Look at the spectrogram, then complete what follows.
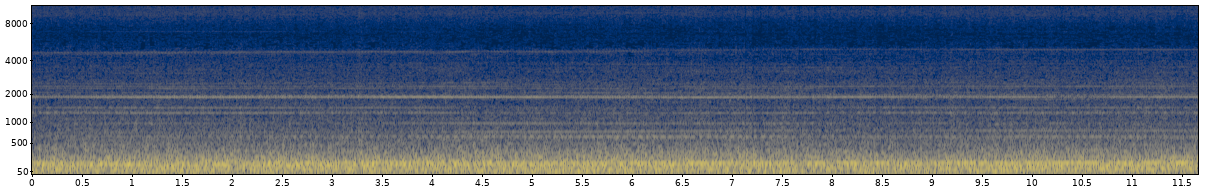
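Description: Helicopter engine and rotor running steadily, heard from inside the cabin: a loud, even low drone with several steady high whining tones over it.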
